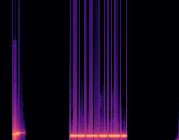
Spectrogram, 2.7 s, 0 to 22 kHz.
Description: Morse code, heard as a keyed tone, about 48 wpm, 700 Hz. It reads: RAISE
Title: Sentences from Top 1400 Words - New Word Drill Alt - 50wpm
